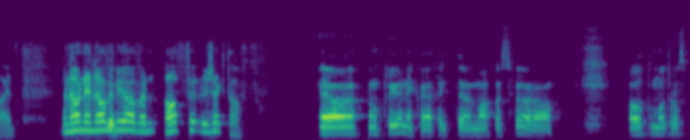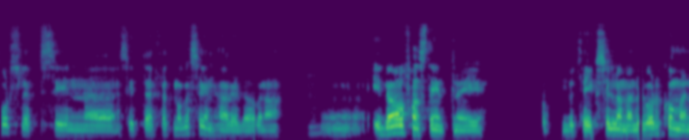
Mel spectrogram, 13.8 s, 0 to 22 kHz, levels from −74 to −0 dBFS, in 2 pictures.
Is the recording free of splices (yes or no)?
no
